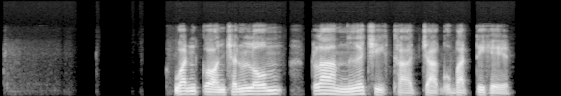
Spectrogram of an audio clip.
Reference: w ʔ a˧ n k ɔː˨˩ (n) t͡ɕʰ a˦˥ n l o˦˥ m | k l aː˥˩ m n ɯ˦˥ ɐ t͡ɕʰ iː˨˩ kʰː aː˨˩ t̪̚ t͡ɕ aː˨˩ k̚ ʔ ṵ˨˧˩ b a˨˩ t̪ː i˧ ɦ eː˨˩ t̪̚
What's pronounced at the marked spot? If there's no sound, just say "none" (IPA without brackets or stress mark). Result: n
